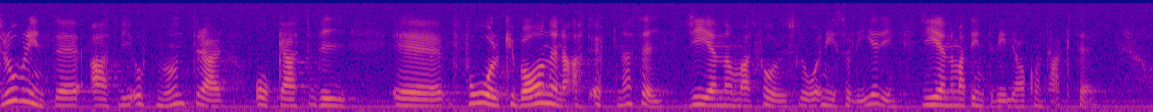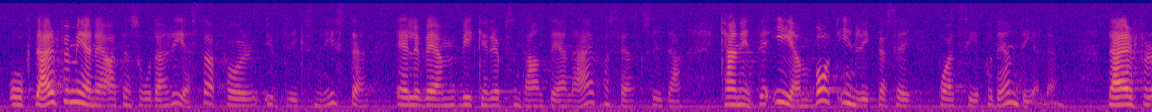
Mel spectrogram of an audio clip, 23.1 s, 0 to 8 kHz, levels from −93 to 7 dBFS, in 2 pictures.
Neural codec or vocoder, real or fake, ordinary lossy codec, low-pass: none; real; none; 7.2 kHz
